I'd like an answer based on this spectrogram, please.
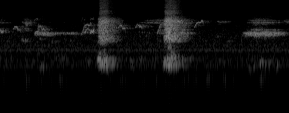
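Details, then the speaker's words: Sneezing from a bird the owner says has chronic health problems: two brief, sharp sneezes about a second apart in the background, over soft chirping from baby quail being moved from incubator to brooder. "can hear Randall sneezing in the background. Yeah, we gotta talk about his chronic health problems at some point, because why not, right?"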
